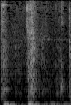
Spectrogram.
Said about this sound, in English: Sorry, that's the noise of my pencil tin.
